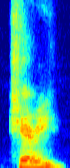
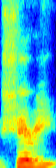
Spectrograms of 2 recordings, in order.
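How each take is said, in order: First: The name begins with a hard ch sound. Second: The name begins with a soft sh sound. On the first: The speaker calls it wrong. "not Cherry" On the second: The speaker calls it right. "Cherry's pronounced Sherry"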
